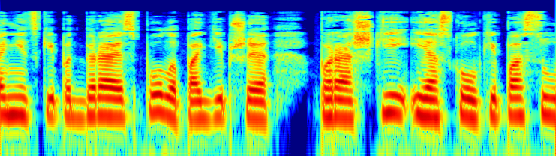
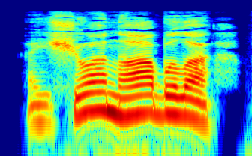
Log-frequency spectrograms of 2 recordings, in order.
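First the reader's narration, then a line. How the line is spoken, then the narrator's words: Muffled voice, artilleryman. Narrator (Russian): произносит артиллерист глуховатым голосом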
